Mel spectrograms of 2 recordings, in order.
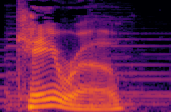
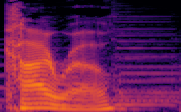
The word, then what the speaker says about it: Cairo: But like many Georgia towns, Vienna, not Vienna, Cairo, not Cairo, it's pronounced a distinctly southern way, Bremen, in this case.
